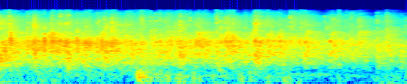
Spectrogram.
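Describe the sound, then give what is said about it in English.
An audience at Burlington Baptist Church applauds a guest speaker, a thick, steady mass of clapping hands at fairly even loudness that eases slightly toward the end. “Everybody, would you give a Burlington welcome to Tom Hunt, everybody?”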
